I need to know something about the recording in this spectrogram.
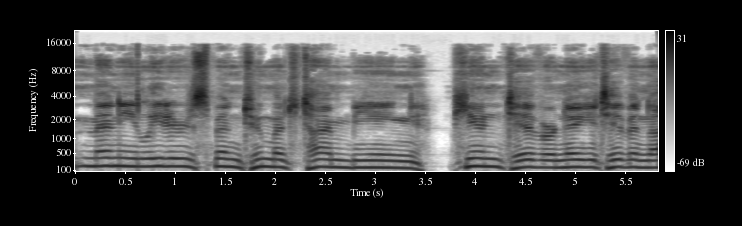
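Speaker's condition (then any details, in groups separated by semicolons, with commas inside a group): Parkinson's disease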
